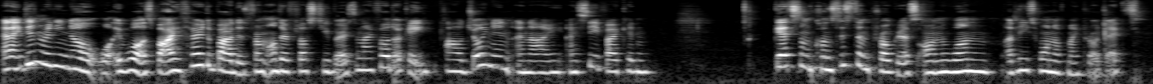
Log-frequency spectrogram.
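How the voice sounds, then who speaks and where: A woman with a slightly hoarse voice, chatting casually to camera at home in a rambling, giggly, self-deprecating way. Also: fairly high pitch, normal speed. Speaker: cross-stitch vlogger. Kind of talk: casual chatty craft vlog. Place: indoors at home, trees outside behind her.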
